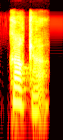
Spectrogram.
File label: "cocker", Indian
